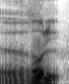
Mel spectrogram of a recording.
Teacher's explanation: ذال کو نرم ادا کریں گے اور باریک پڑھیں گے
